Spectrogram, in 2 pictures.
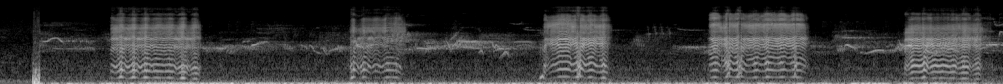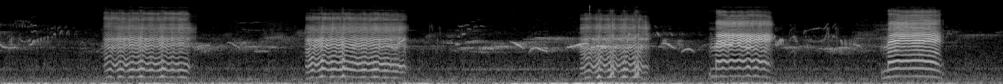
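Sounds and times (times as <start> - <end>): goat bleating: 1.1 - 2.0, 3.5 - 4.2, 5.4 - 6.2, 7.1 - 8.1, 9.0 - 10.0, 11.0 - 12.0, 13.1 - 14.2, 15.8 - 17.8, 18.8 - 19.5.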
